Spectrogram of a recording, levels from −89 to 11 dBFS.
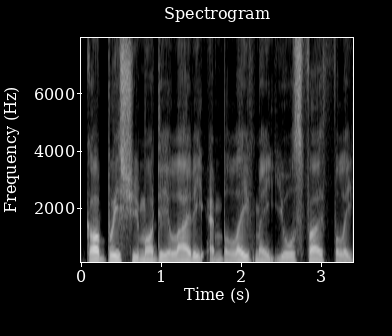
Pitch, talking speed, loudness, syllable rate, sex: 100 Hz, 195 wpm, -21 LUFS, 5.0 syllables/s, male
